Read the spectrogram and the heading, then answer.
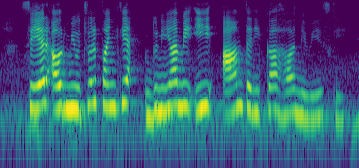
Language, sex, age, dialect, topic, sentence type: Bhojpuri, female, 18-24, Western, banking, statement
